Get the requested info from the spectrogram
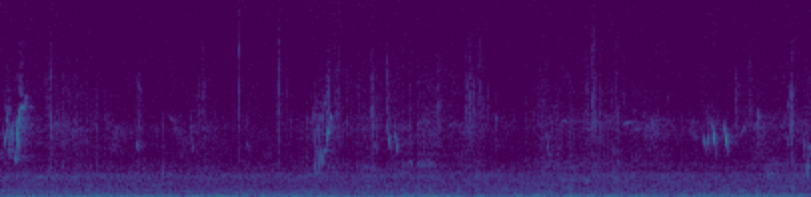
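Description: Faint small birds chirping: a few short, high calls scattered through, including a quick pair near the middle and a quick run of three near the end, over a low steady background rumble.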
